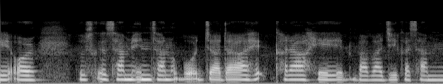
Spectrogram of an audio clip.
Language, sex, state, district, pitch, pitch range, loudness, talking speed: Hindi, female, Arunachal Pradesh, Papum Pare, 215 Hz, 205-225 Hz, -16 LUFS, 190 wpm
